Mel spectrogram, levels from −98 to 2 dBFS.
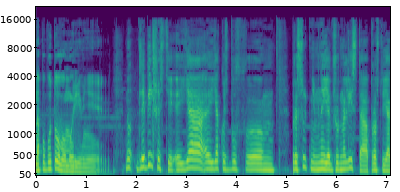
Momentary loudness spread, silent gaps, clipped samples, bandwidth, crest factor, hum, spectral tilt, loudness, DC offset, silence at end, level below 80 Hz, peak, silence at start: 10 LU; none; under 0.1%; 16.5 kHz; 14 dB; none; -6 dB/octave; -18 LUFS; under 0.1%; 0 s; -52 dBFS; -2 dBFS; 0 s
